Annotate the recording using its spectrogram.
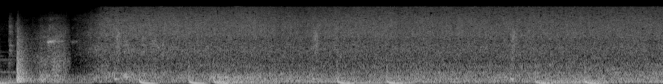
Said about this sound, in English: We have lift off. The Shepherd's cleared the tower. And New Shepherd has cleared the tower on our way to space with our first human crew.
